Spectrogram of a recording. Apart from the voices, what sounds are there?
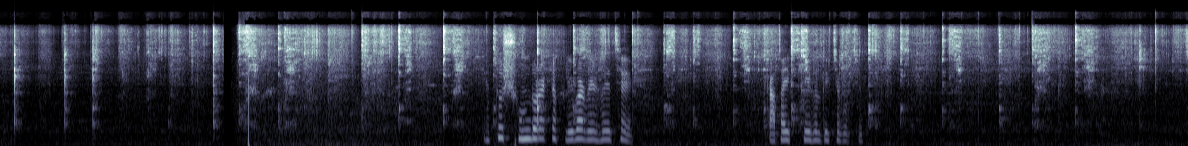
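whole spices frying and stirred in pan on low heat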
